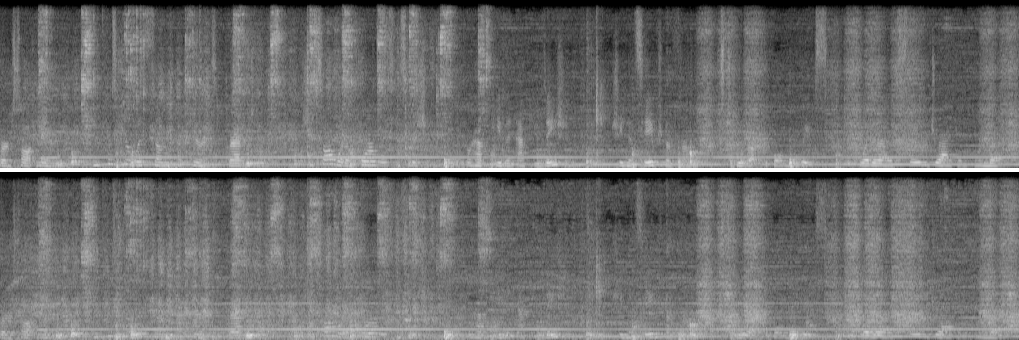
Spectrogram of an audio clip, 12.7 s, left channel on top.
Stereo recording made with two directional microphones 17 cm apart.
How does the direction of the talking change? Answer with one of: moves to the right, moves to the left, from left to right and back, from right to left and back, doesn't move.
doesn't move.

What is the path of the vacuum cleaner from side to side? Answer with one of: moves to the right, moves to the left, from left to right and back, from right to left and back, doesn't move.
doesn't move.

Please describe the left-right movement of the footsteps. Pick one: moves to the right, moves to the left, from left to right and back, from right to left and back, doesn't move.
moves to the left.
